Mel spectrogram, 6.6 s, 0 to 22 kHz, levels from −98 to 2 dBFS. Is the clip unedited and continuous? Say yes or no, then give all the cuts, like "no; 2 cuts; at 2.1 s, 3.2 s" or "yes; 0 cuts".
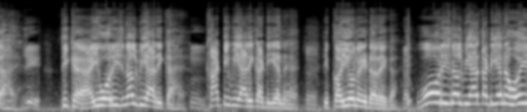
no; 1 cut; at 5.0 s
